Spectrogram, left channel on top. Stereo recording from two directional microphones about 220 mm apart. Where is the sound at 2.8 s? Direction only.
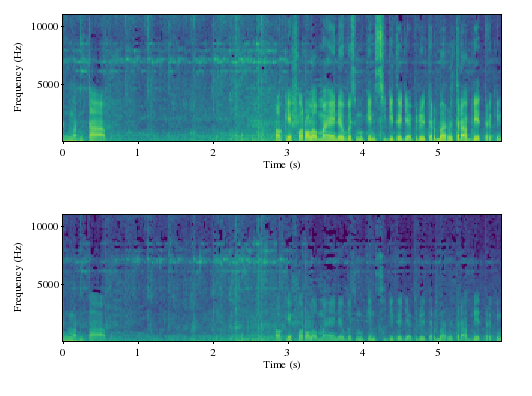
5° left (ahead or behind).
